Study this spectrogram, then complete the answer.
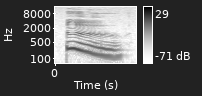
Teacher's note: Then try saying oo and feel your tongue up towards the back of the mouth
